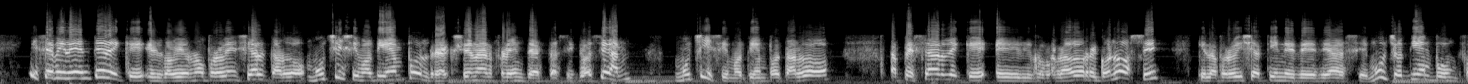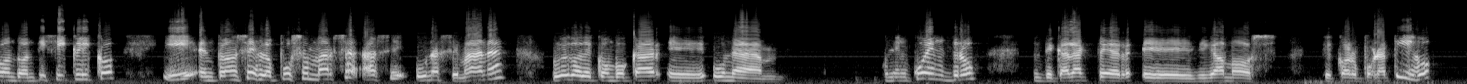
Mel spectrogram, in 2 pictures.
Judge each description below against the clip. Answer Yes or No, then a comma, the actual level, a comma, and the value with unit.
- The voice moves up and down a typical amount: No, wide, 6.4 semitones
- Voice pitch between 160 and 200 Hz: Yes, medium, 185 Hz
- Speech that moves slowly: Yes, slow, 120 wpm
